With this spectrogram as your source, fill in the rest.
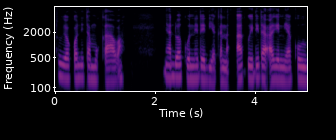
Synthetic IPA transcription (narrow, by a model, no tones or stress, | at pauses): tuɣjɔkɔnɪtamokawa̰ | ɲadoakonɛɾɛdiakana̰akweɾeɾa̰ʔa̰ɣɛnɪakou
